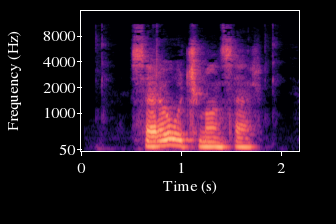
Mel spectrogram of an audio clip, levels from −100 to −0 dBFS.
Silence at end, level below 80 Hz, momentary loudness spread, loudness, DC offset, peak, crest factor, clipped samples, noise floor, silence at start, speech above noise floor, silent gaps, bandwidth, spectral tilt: 0.4 s; -58 dBFS; 14 LU; -21 LUFS; under 0.1%; -4 dBFS; 18 dB; under 0.1%; -49 dBFS; 0.5 s; 28 dB; none; 11 kHz; -6.5 dB/octave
